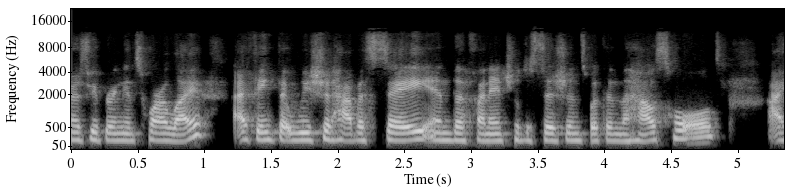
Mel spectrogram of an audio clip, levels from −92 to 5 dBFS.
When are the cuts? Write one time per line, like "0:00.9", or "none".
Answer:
0:01.1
